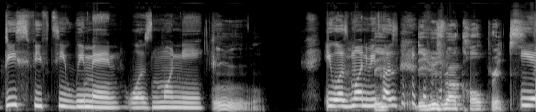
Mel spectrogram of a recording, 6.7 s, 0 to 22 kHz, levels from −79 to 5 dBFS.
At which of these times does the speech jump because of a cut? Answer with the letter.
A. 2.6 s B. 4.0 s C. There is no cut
C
